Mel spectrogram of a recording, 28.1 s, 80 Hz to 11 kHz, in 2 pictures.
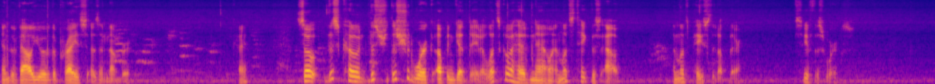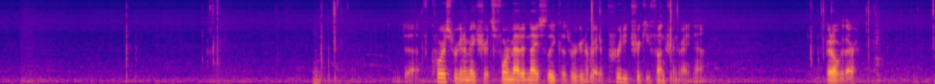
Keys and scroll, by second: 10.5 super+x, 17.2 super+v.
